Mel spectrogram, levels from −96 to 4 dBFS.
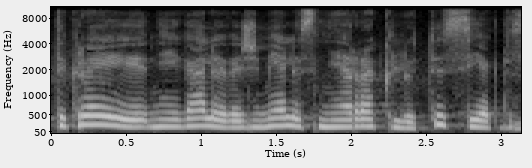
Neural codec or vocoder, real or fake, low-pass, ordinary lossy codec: none; real; 9.9 kHz; AAC, 64 kbps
